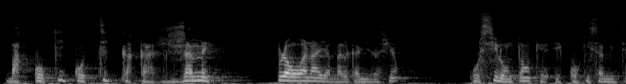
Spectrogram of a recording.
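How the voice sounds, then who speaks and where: Husky man giving a fiery address. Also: fairly high pitch. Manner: emphatic, repetitive rallying delivery with sudden loud bursts. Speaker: political speaker addressing followers. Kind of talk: impassioned political address.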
